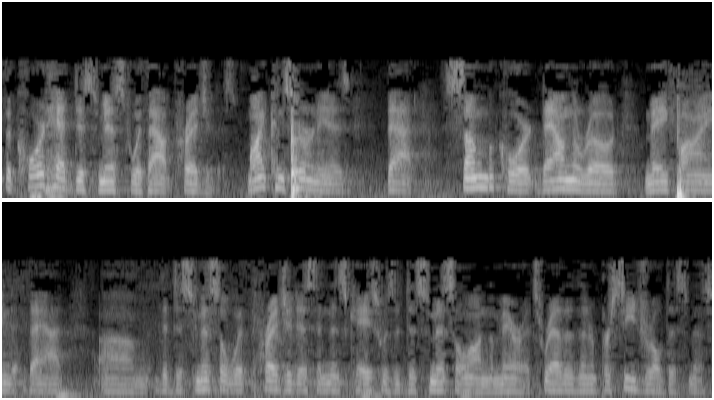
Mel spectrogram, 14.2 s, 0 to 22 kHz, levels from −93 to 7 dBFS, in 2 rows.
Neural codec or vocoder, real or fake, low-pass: none; real; 7.2 kHz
